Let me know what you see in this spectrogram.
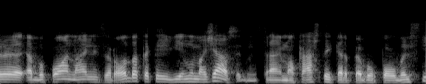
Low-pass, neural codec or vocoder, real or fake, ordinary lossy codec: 7.2 kHz; codec, 24 kHz, 1 kbps, SNAC; fake; AAC, 48 kbps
